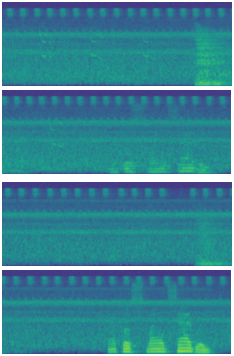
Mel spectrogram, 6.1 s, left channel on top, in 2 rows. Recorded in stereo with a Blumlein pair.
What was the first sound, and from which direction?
An explosion, 40° left.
